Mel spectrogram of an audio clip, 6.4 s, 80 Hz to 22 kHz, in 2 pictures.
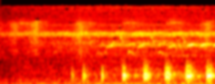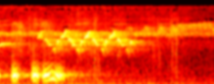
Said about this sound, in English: It's a National Audubon Society sanctuary in southwest Florida. Here's audio taken in May of 1999. You can hear frogs and insects and birds, red-winged blackbirds, cardinals, blue herons, great egrets. The list goes on.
